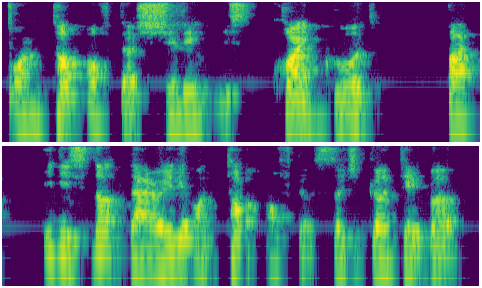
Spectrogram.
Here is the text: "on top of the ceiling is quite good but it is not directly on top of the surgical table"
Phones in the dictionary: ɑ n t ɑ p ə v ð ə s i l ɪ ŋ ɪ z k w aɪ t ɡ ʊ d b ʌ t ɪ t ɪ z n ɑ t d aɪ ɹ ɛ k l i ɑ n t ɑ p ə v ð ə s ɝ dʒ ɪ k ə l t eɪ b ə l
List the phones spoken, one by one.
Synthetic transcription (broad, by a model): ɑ n t ɑ p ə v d ə ʃ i l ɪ ŋ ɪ s k w aɪ t ɡ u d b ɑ t ɪ t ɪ s n ɑ t d aɪ ɹ ɛ k l i ɑ n t ɑ p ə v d ə s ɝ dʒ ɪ k ə l t eɪ b ə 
